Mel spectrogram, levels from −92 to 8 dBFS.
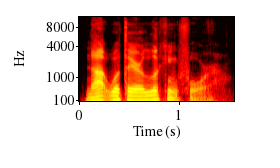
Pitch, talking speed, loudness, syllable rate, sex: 100 Hz, 230 wpm, -19 LUFS, 6.1 syllables/s, male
